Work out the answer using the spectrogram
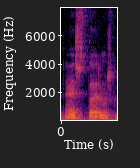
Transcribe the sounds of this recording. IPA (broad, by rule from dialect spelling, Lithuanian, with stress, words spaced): ˈrʲɛɪʃʲkʲ ˈtɐrʲmʲɪʃkɜ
